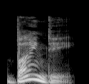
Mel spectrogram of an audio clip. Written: bindi

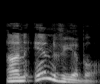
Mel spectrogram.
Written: unenviable

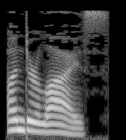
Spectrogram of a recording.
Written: underlies

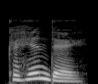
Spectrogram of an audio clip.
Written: kehinde

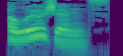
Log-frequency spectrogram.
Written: allusion's

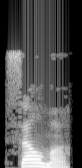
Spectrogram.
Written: salma

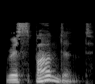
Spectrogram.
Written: respondent

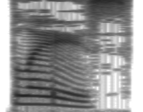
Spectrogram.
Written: blaize

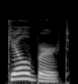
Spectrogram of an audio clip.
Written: guilbert

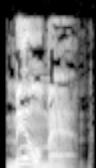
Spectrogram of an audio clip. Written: millman

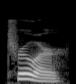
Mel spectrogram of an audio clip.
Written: truer

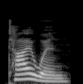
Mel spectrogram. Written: tywin

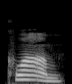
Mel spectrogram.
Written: kwam

